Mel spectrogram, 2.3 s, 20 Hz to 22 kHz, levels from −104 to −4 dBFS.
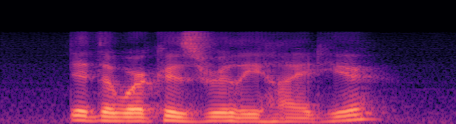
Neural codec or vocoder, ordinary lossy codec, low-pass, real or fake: codec, 16 kHz, 0.2 kbps, FocalCodec; none; none; fake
